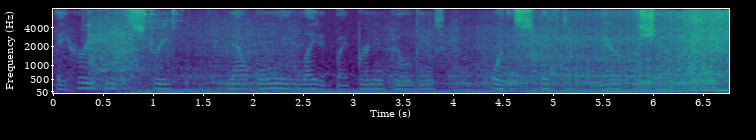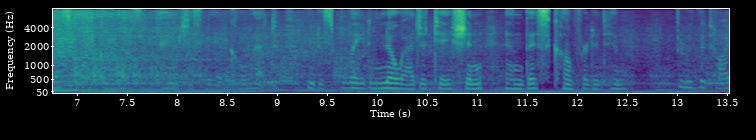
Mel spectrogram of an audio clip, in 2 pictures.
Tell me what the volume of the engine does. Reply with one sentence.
The volume of the engine goes up, then down.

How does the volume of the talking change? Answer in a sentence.
The volume of the talking goes up.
